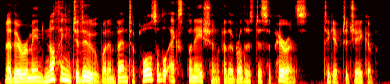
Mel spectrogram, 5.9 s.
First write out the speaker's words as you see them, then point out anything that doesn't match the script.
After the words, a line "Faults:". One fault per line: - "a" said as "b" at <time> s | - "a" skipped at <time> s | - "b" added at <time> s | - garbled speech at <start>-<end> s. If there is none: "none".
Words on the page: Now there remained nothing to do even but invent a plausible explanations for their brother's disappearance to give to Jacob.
Now there remained nothing to do but invent a plausible explanation for their brother's disappearance to give to Jacob.
Faults:
- "even" skipped at 1.5 s
- "explanations" said as "explanation" at 2.5 s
